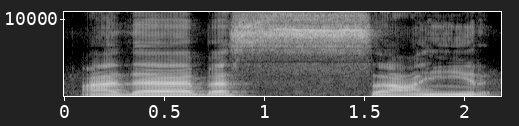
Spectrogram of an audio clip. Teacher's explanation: kalau sin tipis itu ada as-safir ya, ada desisan. Adzabas, sampai keluar desisannya.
